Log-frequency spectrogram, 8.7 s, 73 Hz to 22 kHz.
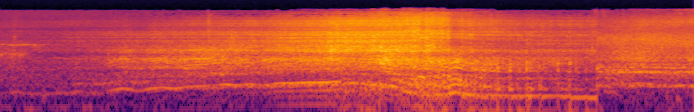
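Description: Rally car engine, apparently a BMW E36 3 Series, accelerating hard as it comes closer. Its pitch climbs steadily, falls away suddenly about four seconds in, and then holds steadier. The car is loudest as it passes, around five seconds in.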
